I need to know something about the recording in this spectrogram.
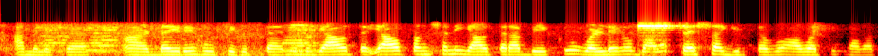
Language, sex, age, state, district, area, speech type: Kannada, female, 18-30, Karnataka, Gadag, urban, conversation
